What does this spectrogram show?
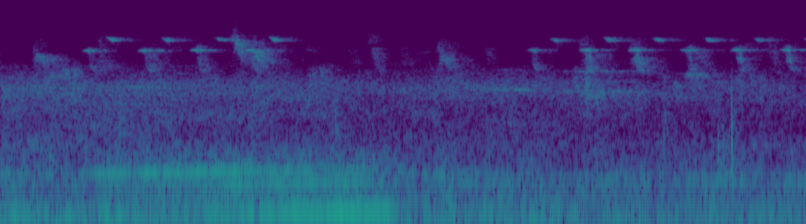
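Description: Small birds chirping faintly: two runs of short, high, repeated chirps, about three a second, each run lasting a few seconds.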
